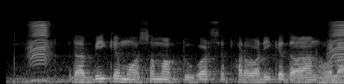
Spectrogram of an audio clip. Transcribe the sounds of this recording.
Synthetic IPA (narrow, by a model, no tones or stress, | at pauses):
ɾəbikemɔːsəmɔk̚ʈuːbəɾsepʰəɾʋəɽiked̪ɔɾaːnɦoːla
